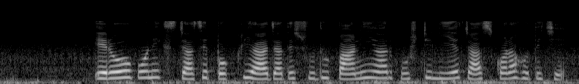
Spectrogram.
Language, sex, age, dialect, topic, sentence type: Bengali, male, 18-24, Western, agriculture, statement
